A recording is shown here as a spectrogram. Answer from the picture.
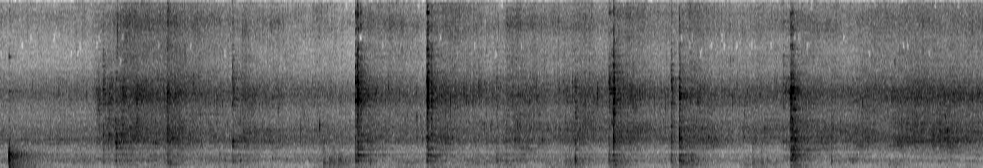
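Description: Cubes of raw elephant yam sizzling steadily as they fry in hot mustard oil in a kadhai, with a wooden spatula scraping and knocking against the pan now and then as they are stirred.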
